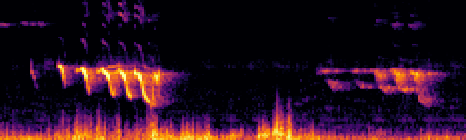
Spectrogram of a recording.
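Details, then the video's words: Morning chattering song from a pet black-naped oriole: a quick run of five bright, slurred whistles, each dropping in pitch. A pause with low thumps follows, then a second fluid, warbling phrase that trails downward. "OCEHAN BURUNG KEPODANG DI PAGI HARI, SUARANYA BIKIN ADEM"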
